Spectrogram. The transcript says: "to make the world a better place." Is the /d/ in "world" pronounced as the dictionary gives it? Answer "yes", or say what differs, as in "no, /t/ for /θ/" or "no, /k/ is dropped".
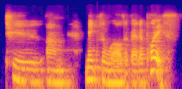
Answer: yes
